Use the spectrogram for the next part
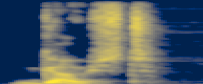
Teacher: The letter H, as you'll notice, doesn't sound at all.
